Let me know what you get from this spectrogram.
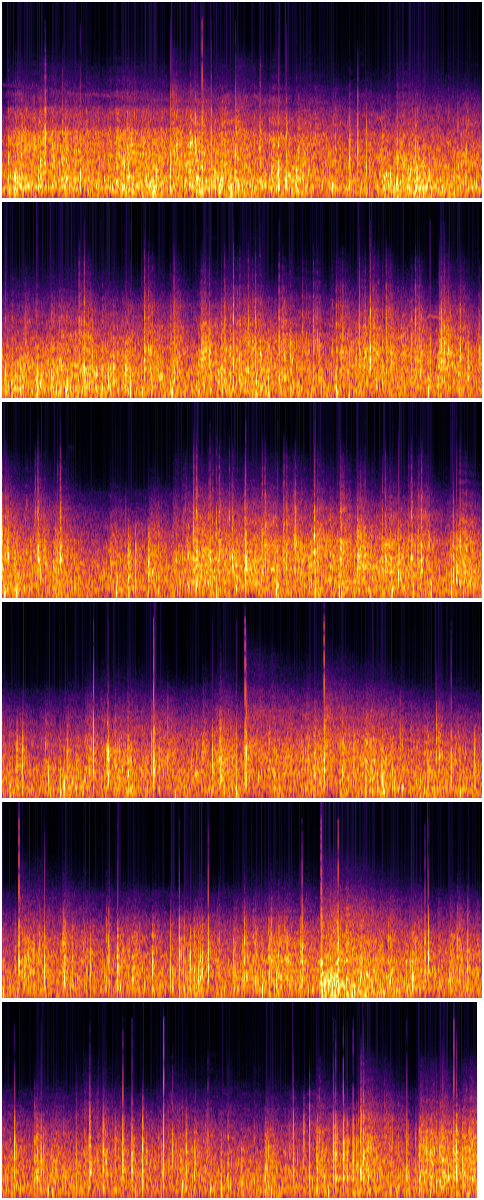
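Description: Fireworks display: a continuous wash of many shells bursting, with frequent sharp cracks throughout and one louder bang about two-thirds of the way through.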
